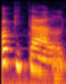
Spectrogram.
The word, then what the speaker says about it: hôpital: Hôpital, qui est un nom, un hôpital, qui est un nom masculin. Remarquez qu'il y a un H muet au début et un accent circonflexe sur le O.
